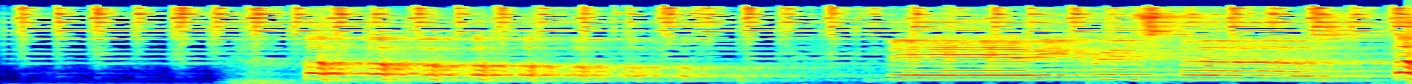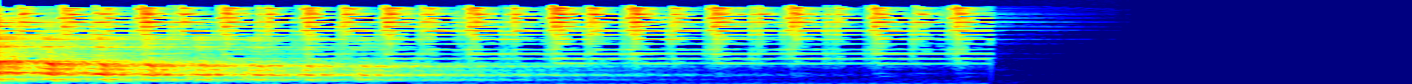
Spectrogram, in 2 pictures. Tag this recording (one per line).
Christmas
hohoho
